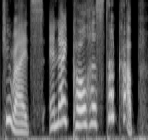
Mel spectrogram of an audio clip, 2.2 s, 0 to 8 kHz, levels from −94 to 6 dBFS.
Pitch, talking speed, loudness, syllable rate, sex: 330 Hz, 215 wpm, -17 LUFS, 5.6 syllables/s, female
